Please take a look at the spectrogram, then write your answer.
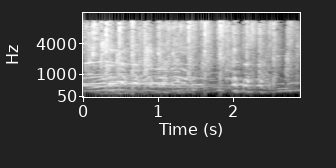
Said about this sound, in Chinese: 是哇，俾啲掌声佢啱。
